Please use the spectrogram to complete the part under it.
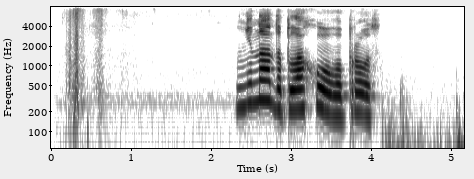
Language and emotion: Russian, neutral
